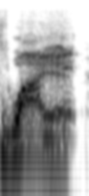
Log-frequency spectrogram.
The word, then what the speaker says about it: Wyatt: divorce, husband white, and she said it's pronounced Wyatt.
